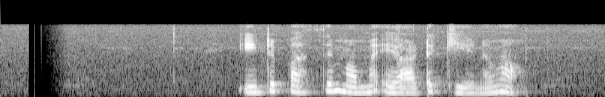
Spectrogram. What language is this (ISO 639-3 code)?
sin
